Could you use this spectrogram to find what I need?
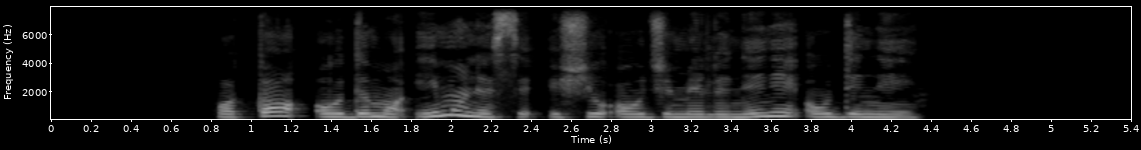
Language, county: Lithuanian, Alytus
